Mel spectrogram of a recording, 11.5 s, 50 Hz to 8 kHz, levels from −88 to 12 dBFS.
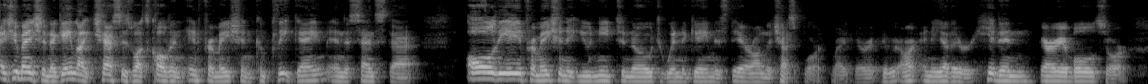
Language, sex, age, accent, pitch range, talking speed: English, male, 50-69, American, 115-135 Hz, 230 wpm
